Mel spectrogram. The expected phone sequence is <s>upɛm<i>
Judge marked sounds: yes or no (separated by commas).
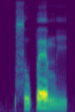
yes, yes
